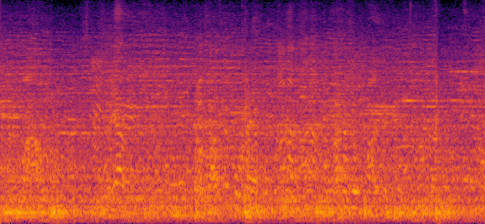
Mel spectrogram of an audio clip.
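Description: Drums are beaten in a marching procession.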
